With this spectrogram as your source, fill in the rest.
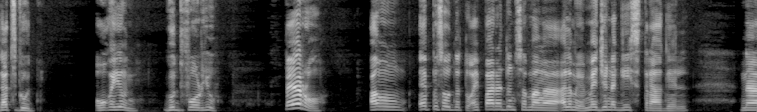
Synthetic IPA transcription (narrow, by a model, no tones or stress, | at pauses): d̪ɐt̪sɡʊd̪̚ | ʔoːkejo̞n | ɡʊd̪foɹju | pɛːɾo̞ | ʔɐŋʔɛpɪsowd̪̚nɐt̪o̞ʔɐjpaːɾɐd̪ʊnsɐmɐŋaʔɐlamjonmɛːd͡ʒonɐɡɪst̪ɾaːɡɛl | nɐ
